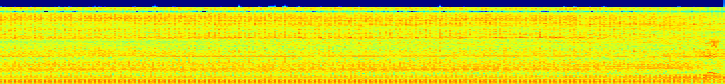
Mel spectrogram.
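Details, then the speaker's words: Snapper riding mower: steady even thumping idle at about four pulses a second, no misses, knocks or hunting; nice smooth idle, normal. "it up here and their clothes they got nice smooth idle good"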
